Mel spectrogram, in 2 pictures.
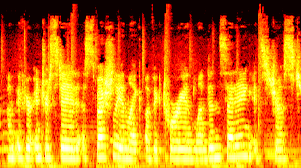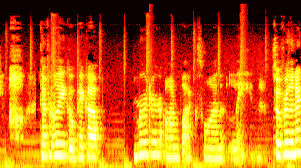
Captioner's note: ugh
